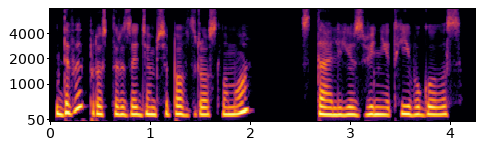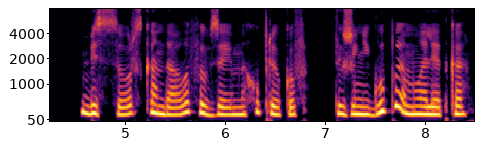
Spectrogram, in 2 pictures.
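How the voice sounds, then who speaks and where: Ледяной, властный молодой мужчина говорит коротко и жёстко, его читает женщина. Тембр тёмный и глухой. Запись сухая, без эха. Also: female voice, mid-range voice, fairly even intonation, moderate pace, dark tone, no echo, studio quality, lightly acted. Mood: cold. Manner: curt, icy, commanding. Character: cold, harsh young man breaking up.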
